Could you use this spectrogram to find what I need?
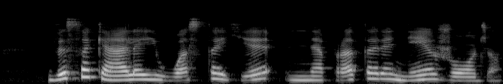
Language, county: Lithuanian, Šiauliai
